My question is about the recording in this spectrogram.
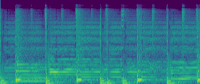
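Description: Recorded rock song with guitar and drum kit, a steady beat with a drum hit a little under twice a second.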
